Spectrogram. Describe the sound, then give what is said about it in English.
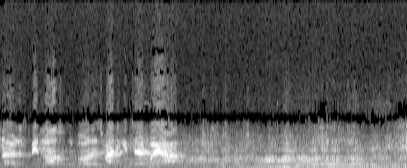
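A biplane's propeller engine drones steadily and loudly throughout, a continuous buzzing roar with a rough, throbbing texture, while a voice talks over it near the start. “Tvåvingat plan, menar jag.”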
